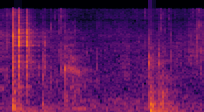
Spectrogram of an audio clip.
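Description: Ranch dressing squirting from a plastic squeeze bottle, a few short sputtering bursts near the start.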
